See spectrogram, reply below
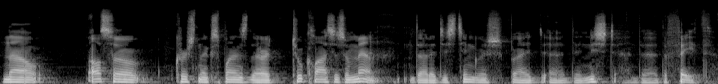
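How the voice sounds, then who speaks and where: A man giving a scripture lecture, soft-spoken and hesitant, with frequent fillers and restarts. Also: on the low side, fairly even intonation, a little slow, few pauses. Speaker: speaker giving a scripture class. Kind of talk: sermon-style lecture. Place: temple hall with live audience.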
